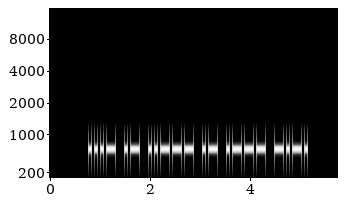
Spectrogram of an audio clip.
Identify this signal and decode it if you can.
Morse code, heard as a keyed tone, about 20 wpm, 700 Hz. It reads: VA2AJC
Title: DXCC-100 Call Signs - 6 Characters - 20wpm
